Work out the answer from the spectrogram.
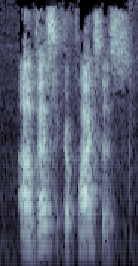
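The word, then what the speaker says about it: Vesica Piscis: Several tracks from Visa Pieces? How do you say that? – Vesica Pisces.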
